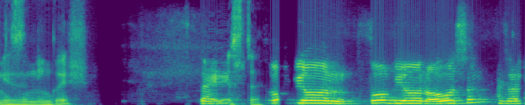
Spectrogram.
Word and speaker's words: Olesen: Thorbjørn Olesen, is that how you say it? Thorbjørn Olesen, technically. Thorbjørn Olesen. Yeah, I bet you someone from fucking Scandinavia would criticize your pronunciation as well.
